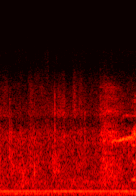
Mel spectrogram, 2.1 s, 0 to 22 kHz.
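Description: Steady low hum and hiss of a 1940s trial recording, with a faint wavering sound near the end.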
